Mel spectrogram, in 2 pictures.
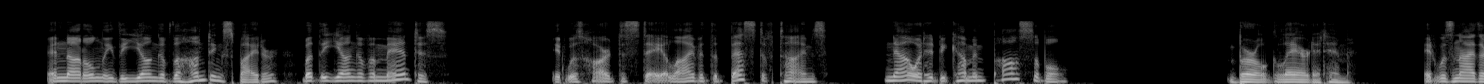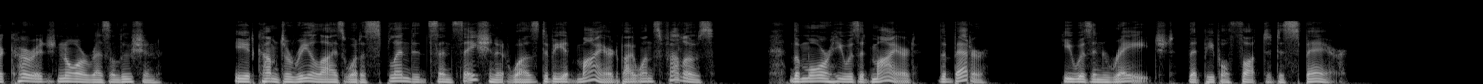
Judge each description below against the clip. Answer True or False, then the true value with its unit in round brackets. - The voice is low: True (130 Hz)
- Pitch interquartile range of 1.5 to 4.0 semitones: False (5.1 semitones)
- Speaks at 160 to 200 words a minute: False (150 wpm)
